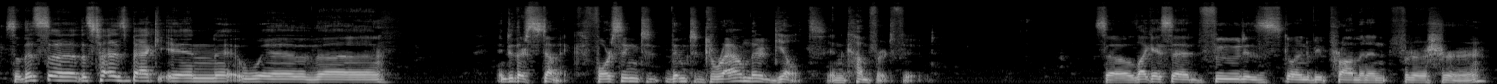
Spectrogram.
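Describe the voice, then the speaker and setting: Slow, hesitant man commenting on a game. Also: medium pitch, a little mellow. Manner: hesitant, thinking aloud. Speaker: streamer playing a visual novel. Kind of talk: live playthrough commentary, reading game text aloud.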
